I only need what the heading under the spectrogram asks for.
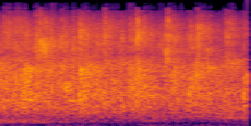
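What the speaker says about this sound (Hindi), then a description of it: "आर्यन के लिए जोरदार तालियां" Enthusiastic applause from a school audience at a myopia awareness program cheers a student on, a brief, loud, continuous clatter of many hands.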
